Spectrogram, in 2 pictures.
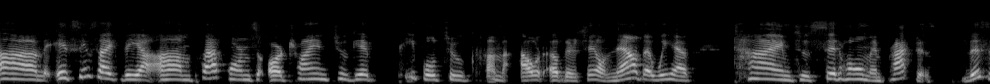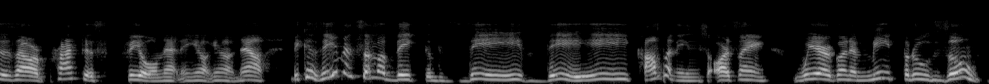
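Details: Stuttering in an adult woman, a retired employee and stuttering support group leader who has stuttered since about age seven.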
